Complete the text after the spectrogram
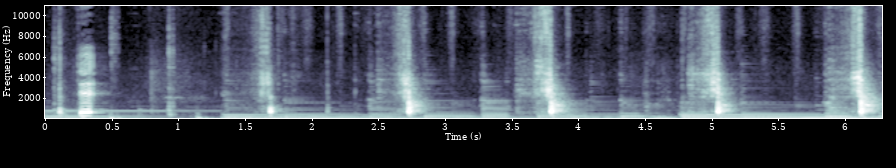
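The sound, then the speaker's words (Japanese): A knife chops firmly through new potatoes, cutting them in half with several sharp, separate strokes spaced roughly a second apart, with no talk. “1つがちょっと大きめなんですねそういう場合は半分にまずザクッと”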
